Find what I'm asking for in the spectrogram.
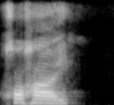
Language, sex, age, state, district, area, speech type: Assamese, female, 18-30, Assam, Sonitpur, rural, read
